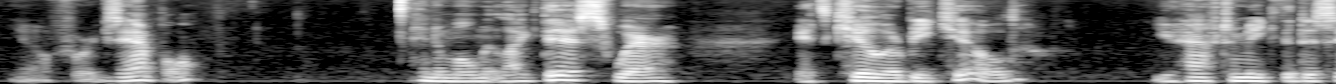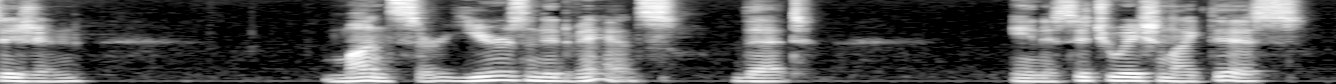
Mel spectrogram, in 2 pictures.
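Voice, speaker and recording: A man playing a devout figure who earnestly preaches about the gods and being spiritually prepared. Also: medium pitch. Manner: earnest, measured sermonizing.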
